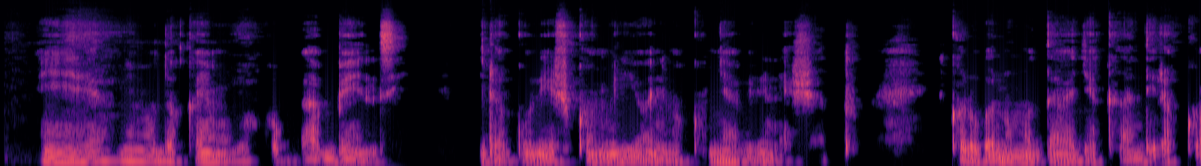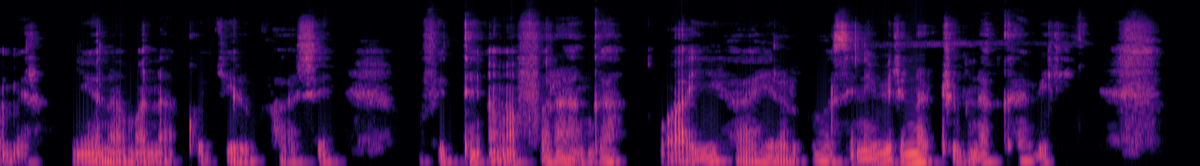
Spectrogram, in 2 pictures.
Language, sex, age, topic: Kinyarwanda, male, 18-24, finance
